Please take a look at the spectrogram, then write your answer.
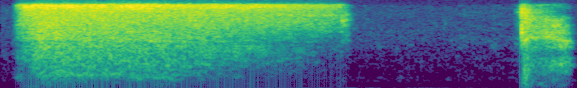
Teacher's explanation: Use lots of breath to help you get that hissing S sound strong. Remember that S is voiceless, pronounced without the voice by pushing the air between your teeth and through open and rounded lips.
